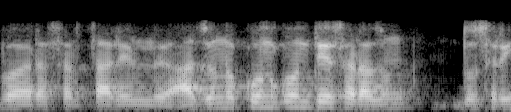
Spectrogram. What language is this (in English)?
Marathi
